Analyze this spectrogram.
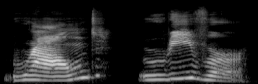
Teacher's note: Ele é pronunciado com a ponta da língua tocando o céu da boca. Então, ele é fraco. Por exemplo, round, não round.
